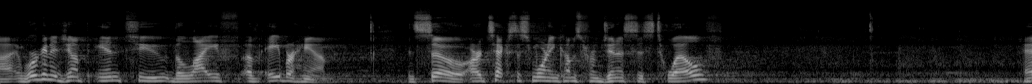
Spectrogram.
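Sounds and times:
speech: 0:00.0 - 0:03.4, 0:04.1 - 0:07.3
children stomping footsteps leaving room: 0:07.7 - 0:10.3.

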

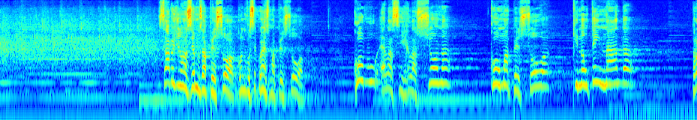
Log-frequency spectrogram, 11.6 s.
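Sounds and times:
church congregation applauding: 0:00.0 - 0:03.7
speech: 0:02.7 - 0:05.3, 0:05.9 - 0:07.6, 0:08.2 - 0:10.7.

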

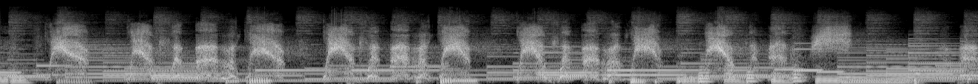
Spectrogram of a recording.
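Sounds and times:
person imitating Donald Duck quacking: 0:00.4 - 0:08.6, 0:09.6 - 0:09.7.

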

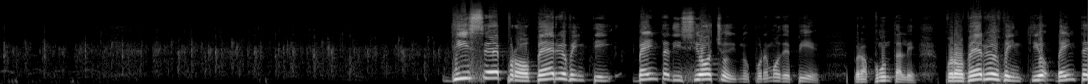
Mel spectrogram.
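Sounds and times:
audience applauding: 0:00.0 - 0:04.9
speech: 0:04.4 - 0:10.8.

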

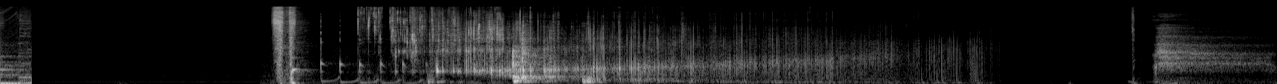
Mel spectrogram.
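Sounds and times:
beverage pouring: 0:03.1 - 0:10.0
sip and breathy exhale: 0:04.1 - 0:10.0.

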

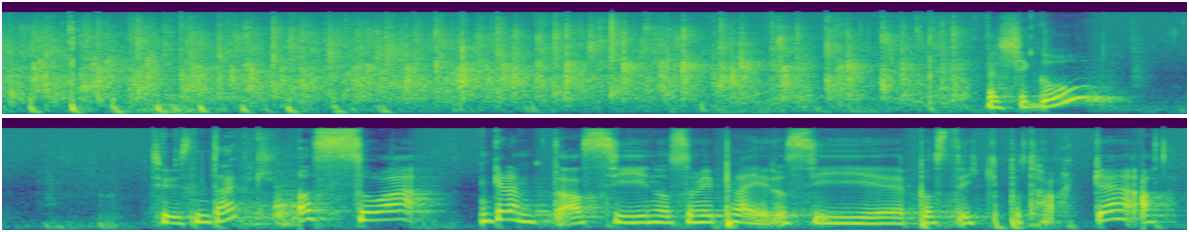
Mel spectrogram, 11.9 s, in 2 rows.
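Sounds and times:
live audience applauding: 0:00.0 - 0:05.0
speech: 0:05.0 - 0:05.5, 0:06.8 - 0:11.8.

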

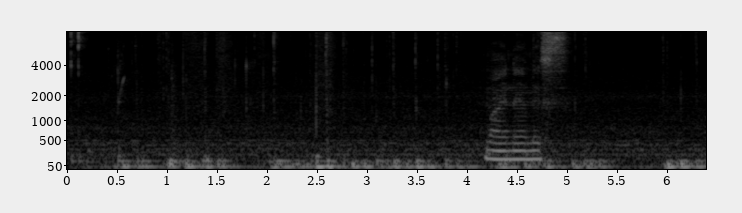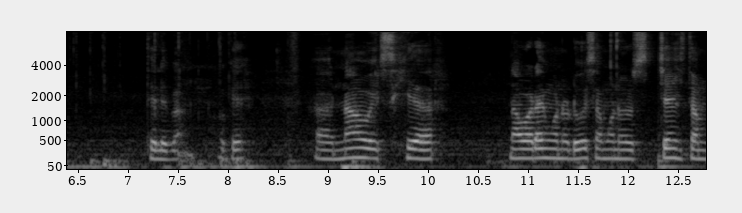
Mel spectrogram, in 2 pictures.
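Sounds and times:
typing HTML code on a computer keyboard: 0:00.0 - 0:04.0, 0:04.6 - 0:08.2, 0:11.6 - 0:12.7
speech: 0:04.2 - 0:05.1, 0:07.2 - 0:10.2, 0:10.8 - 0:12.7.

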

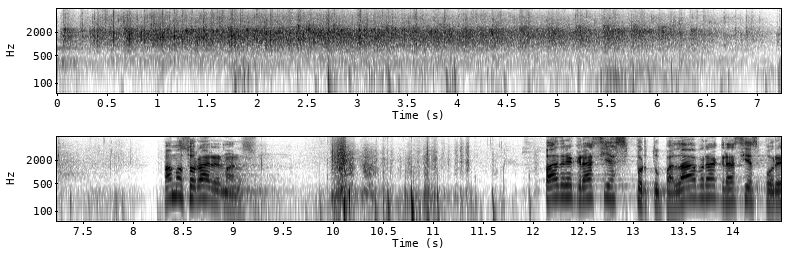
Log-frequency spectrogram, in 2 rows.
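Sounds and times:
audience applause: 0:00.0 - 0:07.5
speech: 0:08.3 - 0:09.4, 0:12.2 - 0:14.4.

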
